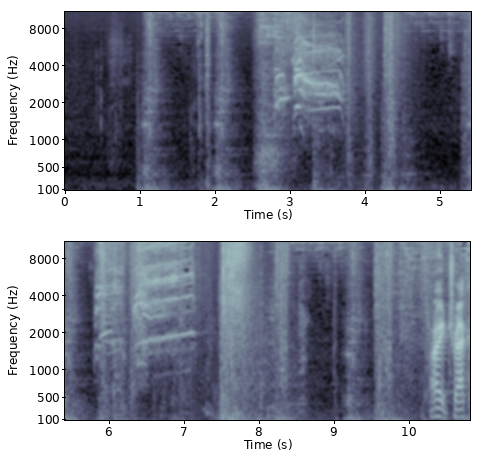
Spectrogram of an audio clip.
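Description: Card game sound effects whoosh and chime.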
